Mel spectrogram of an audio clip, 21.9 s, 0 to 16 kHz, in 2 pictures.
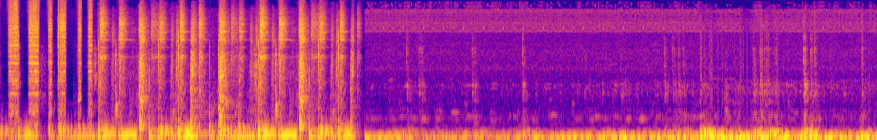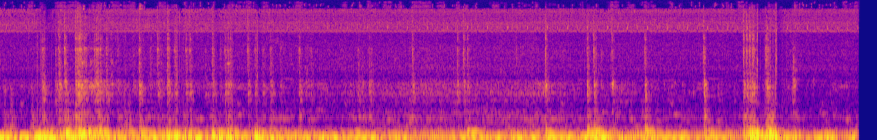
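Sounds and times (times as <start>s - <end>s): intro music: 0.0s - 4.6s.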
